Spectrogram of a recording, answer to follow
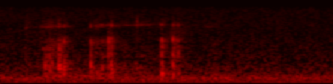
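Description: A few faint clicks and light scrapes of a plastic cosmetic tube and its cap being handled, all within the first second or so.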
